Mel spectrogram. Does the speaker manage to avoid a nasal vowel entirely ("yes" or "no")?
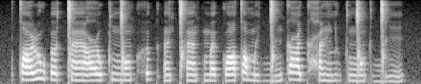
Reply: no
